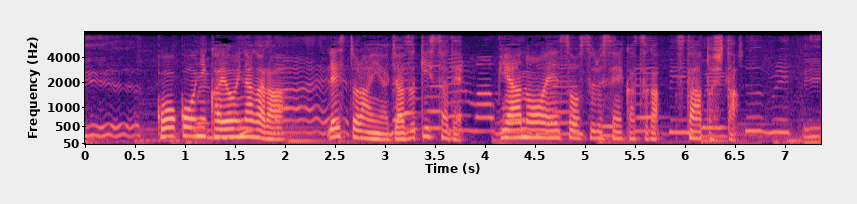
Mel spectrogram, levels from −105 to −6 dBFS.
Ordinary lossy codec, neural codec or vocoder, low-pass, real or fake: none; none; 7.2 kHz; real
